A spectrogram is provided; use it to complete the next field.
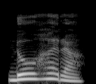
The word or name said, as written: ಡೋಹರ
